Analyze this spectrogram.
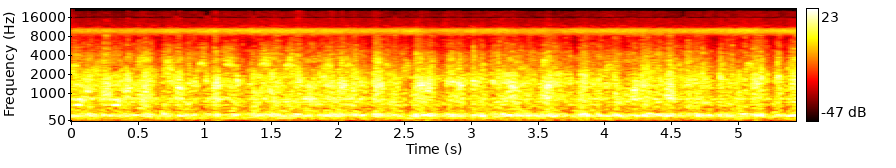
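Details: Crowd of farm ducks quacking inside a village pen, recorded up close without a filter; rapid, irregular overlapping quacks, several per second, blend into a harsh continuous chorus.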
